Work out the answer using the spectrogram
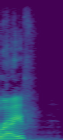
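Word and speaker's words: Raiff: Cooper Rafe, who is 26 Rife. Years old. – It's pronounced Rife. No. I interviewed him last week, and I got him to confirm it himself.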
